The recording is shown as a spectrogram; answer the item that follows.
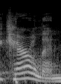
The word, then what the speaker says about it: Caroline: And she said, maybe we should say Carolyn because it sounds more like the original pronunciation of Caroline.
